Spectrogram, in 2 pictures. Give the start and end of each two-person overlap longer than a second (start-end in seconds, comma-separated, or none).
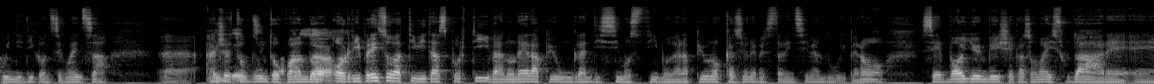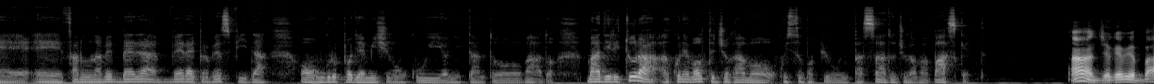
2.1-3.5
